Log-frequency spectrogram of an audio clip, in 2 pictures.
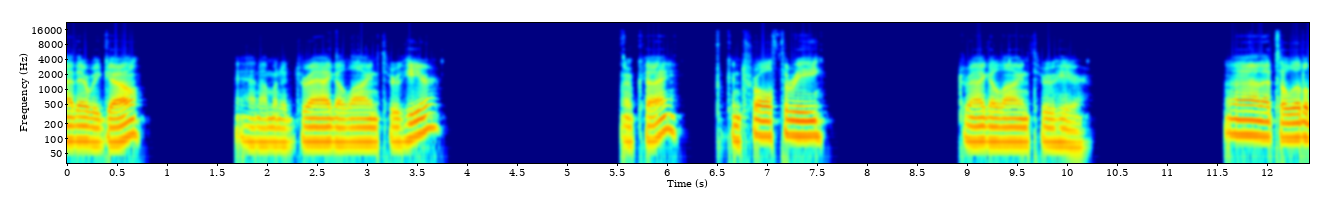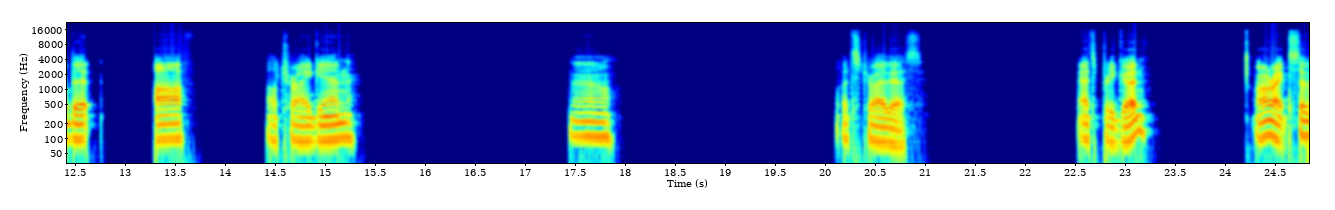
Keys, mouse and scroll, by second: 1.6 click, 6.3 ctrl+KP_3, 8.5 click, 11.8 ctrl+z, 13.7 click, 16.9 ctrl+z, 18.7 click.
